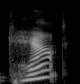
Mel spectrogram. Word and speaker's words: can't: Okay, but the T is often not pronounced, so you can't hear the word can't. You'll never hear the T on the end of that.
